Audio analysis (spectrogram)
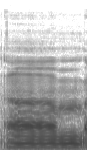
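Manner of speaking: usual speaking voice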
